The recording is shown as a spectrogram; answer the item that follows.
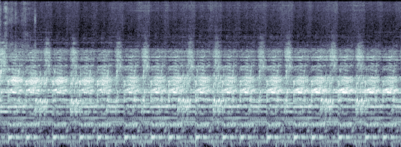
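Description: Music with a steady beat played loud through a Sony Xplod oval car speaker.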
